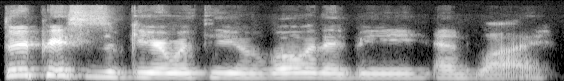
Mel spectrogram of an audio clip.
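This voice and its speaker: A woman's voice: lowish voice, moderate pace, creaky, warm tone. A woman working as a radio DJ, asking questions in a casual interview.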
